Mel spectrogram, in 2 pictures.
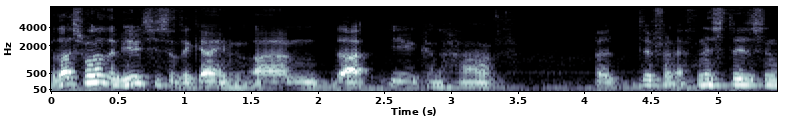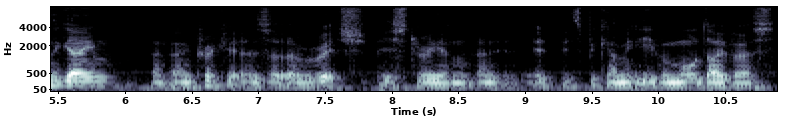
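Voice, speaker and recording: A man with a fairly low pitch and a dark, mellow tone speaks at a moderate pace, with audible room echo. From West Midlands, England (Tipton, Wolverhampton). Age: 60s. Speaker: former cricketer. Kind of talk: interview conversation. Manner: halting, many fillers and repeats.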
